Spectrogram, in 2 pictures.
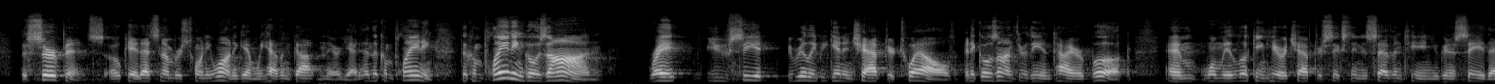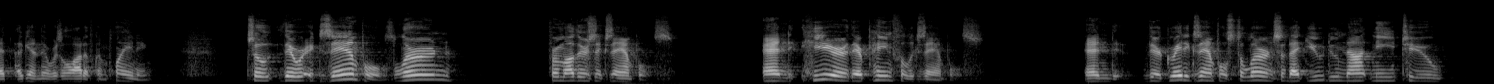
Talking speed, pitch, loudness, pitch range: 170 wpm, 175 Hz, -25 LUFS, 155-205 Hz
